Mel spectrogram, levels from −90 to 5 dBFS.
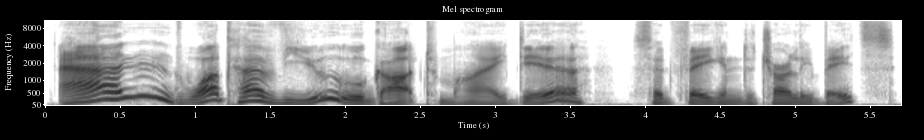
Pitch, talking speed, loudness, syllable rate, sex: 145 Hz, 125 wpm, -20 LUFS, 2.9 syllables/s, male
